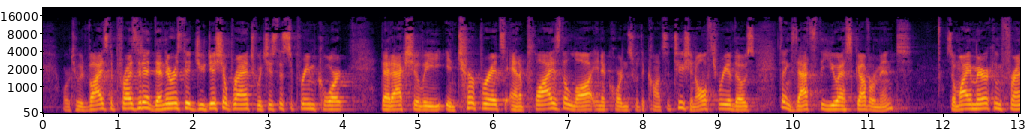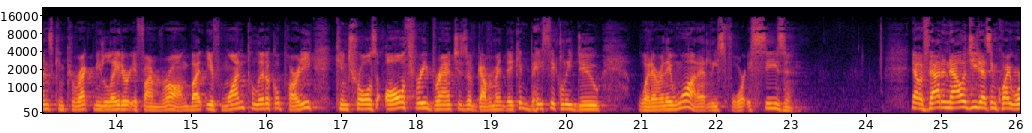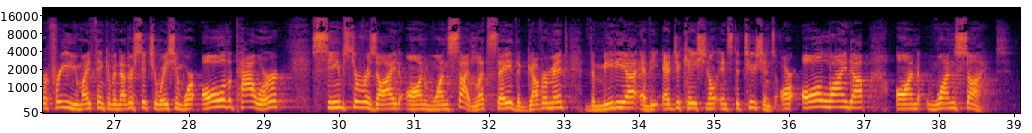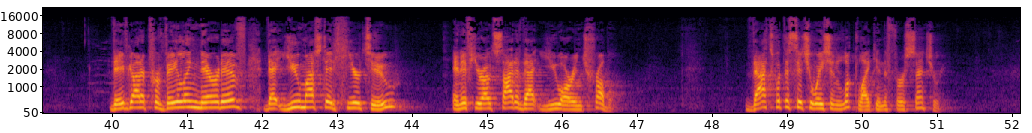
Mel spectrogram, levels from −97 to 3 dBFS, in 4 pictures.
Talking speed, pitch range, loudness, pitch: 165 wpm, 150-205 Hz, -16 LUFS, 175 Hz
